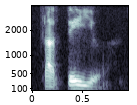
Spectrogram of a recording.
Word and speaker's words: Castillo: J-U-A-N. – Can you verify your last name? – Castillo. C-A-S-T-I-L-L-O.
